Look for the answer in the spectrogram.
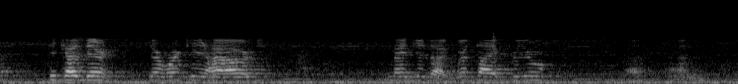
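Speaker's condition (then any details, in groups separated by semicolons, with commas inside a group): Cerebral palsy; uses a lift for transfers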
